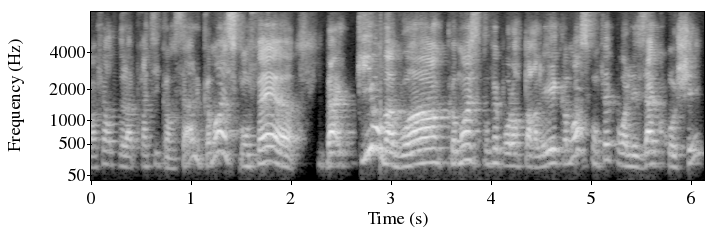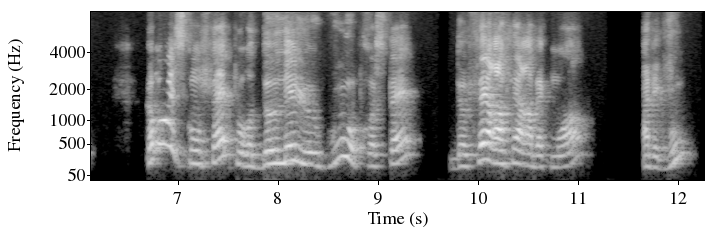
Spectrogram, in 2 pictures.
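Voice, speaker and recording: Guy hosting a webinar on a video call, kinda high warm voice, asks the crowd questions a lot. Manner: lively, addresses audience directly with questions. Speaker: host of a real estate webinar. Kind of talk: presenting to an online audience.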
